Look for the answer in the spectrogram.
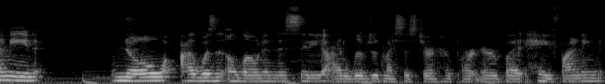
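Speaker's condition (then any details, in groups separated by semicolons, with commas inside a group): No condition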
